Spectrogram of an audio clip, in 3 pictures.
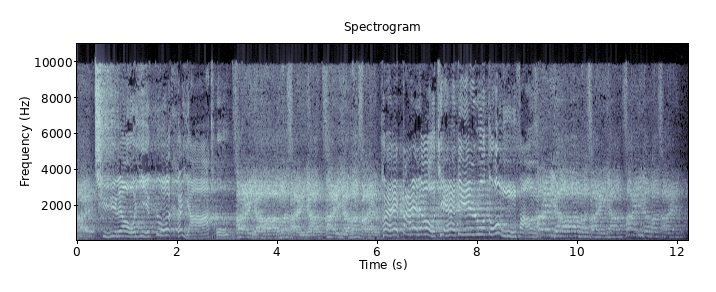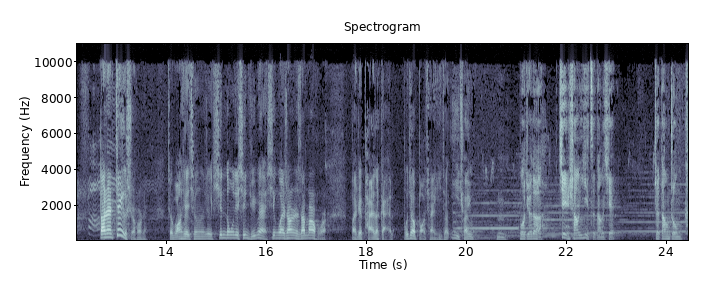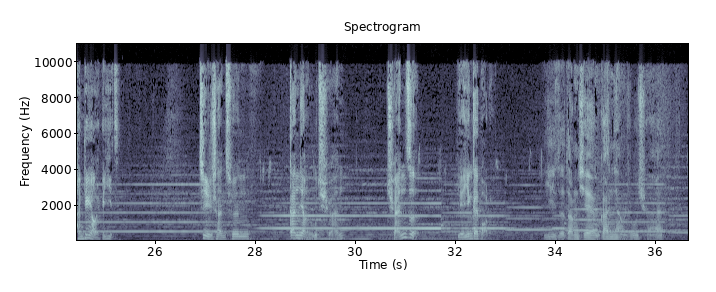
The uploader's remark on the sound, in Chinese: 還有聽故事的觀眾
